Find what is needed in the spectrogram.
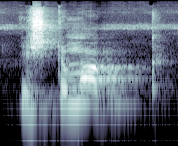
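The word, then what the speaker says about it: stomach: जैसे स्टमक, ये स्टमक यानी कि जो पेट होता है इसको क्या बोलते हैं, स्टमक बोलते हैं। यहाँ पे देखिए सी एच का उच्चारण क आया है इसलिए यहाँ पे क्या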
